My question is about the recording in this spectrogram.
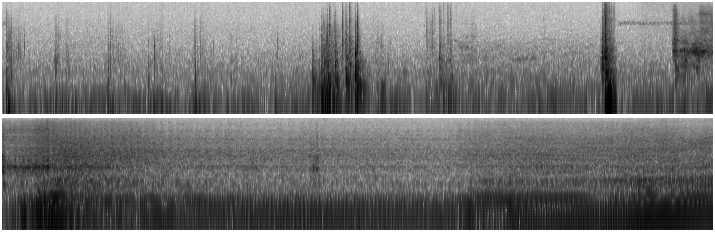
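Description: A car engine starts after a few footsteps and one heavy door thud, then runs and revs with a loud, steady rumble to the end as the car drives away.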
